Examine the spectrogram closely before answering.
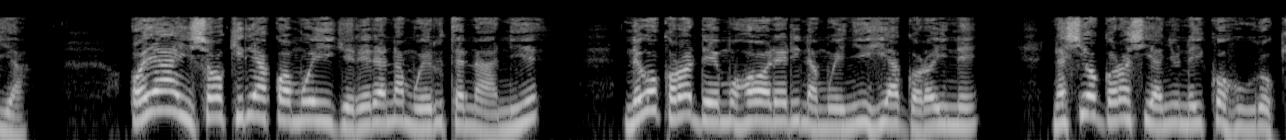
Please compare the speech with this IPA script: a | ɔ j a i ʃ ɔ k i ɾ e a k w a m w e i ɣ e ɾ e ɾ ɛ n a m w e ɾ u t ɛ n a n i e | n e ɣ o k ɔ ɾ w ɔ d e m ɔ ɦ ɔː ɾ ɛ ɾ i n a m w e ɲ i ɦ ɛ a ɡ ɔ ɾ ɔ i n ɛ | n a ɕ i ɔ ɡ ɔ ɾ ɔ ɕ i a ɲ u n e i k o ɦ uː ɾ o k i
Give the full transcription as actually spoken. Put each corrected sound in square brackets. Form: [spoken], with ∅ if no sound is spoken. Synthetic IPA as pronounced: a | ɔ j a i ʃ ɔ k i ɾ e a k w a m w e i ɣ e ɾ e ɾ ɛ n a m w e ɾ u t ɛ n a n i e | n e ɣ o k ɔ ɾ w ɔ d e m [o] ɦ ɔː ɾ ɛ ɾ i n a m w e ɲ i ɦ [i] a ɡ ɔ ɾ ɔ i n [e] | n a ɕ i ɔ ɡ ɔ ɾ ɔ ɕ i a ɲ u n e i k o ɦ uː ɾ o k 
